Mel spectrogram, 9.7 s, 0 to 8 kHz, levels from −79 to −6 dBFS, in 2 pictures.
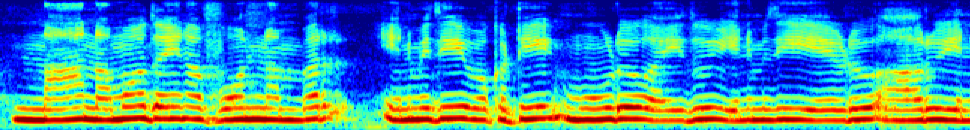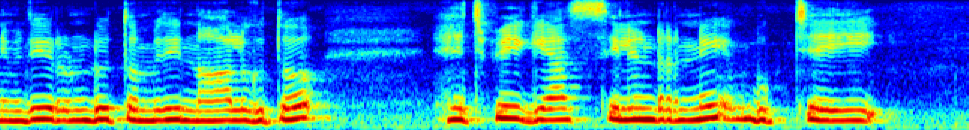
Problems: none marked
